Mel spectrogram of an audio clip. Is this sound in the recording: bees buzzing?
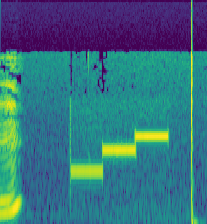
no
